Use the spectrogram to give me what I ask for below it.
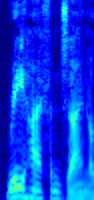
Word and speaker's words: resign: And again, if you're pronouncing them, they will be quite clearly different because re-sign is two syllables and resign, the first one is the vowel is almost lost.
